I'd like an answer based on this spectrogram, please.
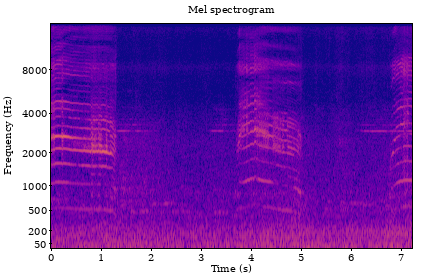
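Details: Domestic cat repeating loud, strained meows, three bright cries separated by pauses of roughly two seconds, each ending with a downward slide.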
